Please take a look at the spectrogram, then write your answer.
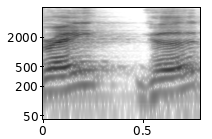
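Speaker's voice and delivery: ordinary delivery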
